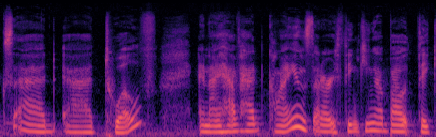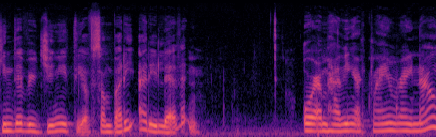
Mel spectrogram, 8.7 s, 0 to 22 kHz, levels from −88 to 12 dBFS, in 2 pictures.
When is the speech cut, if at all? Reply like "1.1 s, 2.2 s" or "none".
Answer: none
